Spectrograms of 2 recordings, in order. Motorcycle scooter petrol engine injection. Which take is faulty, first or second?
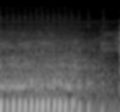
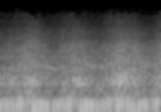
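first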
